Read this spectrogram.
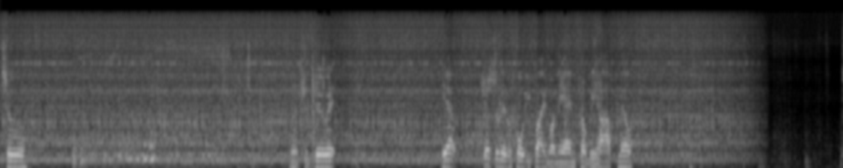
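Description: A lathe's cutting tool scrapes and hisses against metal.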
